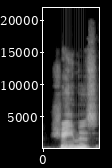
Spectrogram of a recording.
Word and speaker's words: Seamus: I think it's Sheamus. Sheamus is right. S E A M- Us. And Haney, I think, is right. His name is spelled Heene, but his name's also Seamus. So Seamus is Sheamus.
